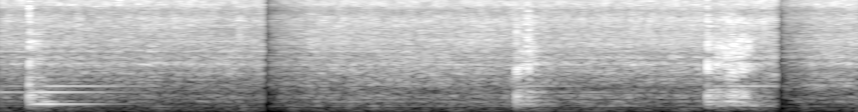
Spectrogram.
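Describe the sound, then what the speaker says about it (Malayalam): Aviyal vegetables cook in a pan with a steady soft sizzle, broken by a few short bursts of scraping from stirring. "തേങ്ങാപ്പാലിലാണ് ഇത് വേകുന്നത്."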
